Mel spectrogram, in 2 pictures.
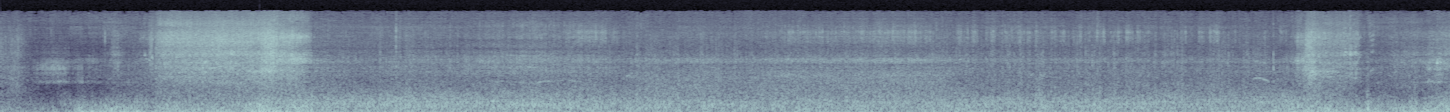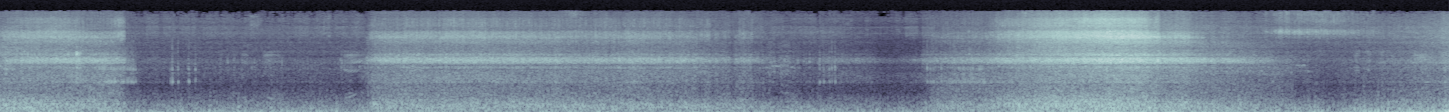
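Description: Wind buffeting the microphone of a selfie-stick camera in paraglider flight: a loud, steady rumbling rush that swells and eases, with two short lulls in the second half.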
